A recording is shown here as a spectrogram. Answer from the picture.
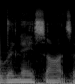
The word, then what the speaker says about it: Renaissance: the Enlightenment, the Renaissance, or Renaissance as it's properly pronounced, fun fact.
